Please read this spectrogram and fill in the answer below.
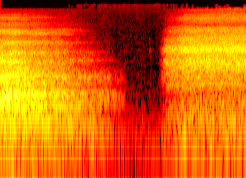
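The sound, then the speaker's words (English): A big, deep breath through the mouth: a long, airy exhale that fades out, a brief silence, then the hissing start of a strong inhale. “Big deep breaths, oxygenate that body. You're getting the oxygen in, and you're going to dispel that carbon dioxide at the same time. Three or four big deep breaths.”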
